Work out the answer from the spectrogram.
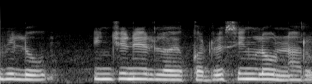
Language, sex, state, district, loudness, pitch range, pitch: Telugu, female, Andhra Pradesh, Guntur, -13 LUFS, 215-245 Hz, 230 Hz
